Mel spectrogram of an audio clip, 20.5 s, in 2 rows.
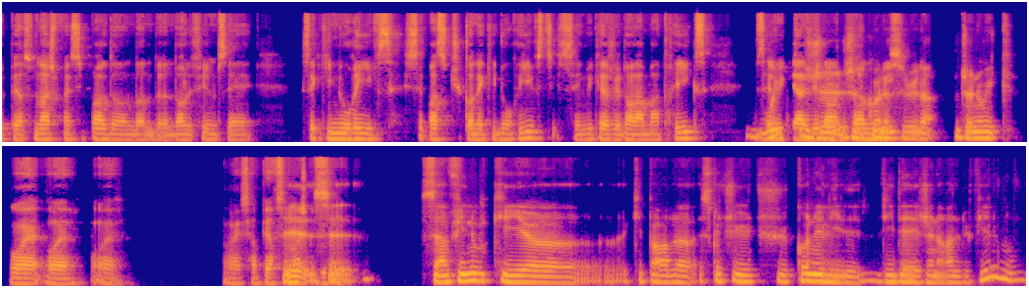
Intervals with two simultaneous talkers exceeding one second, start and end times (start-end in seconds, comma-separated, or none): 7.6-9.0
